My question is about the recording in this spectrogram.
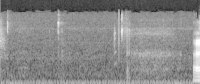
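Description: A few faint clicks of a computer mouse as text is selected on screen.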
